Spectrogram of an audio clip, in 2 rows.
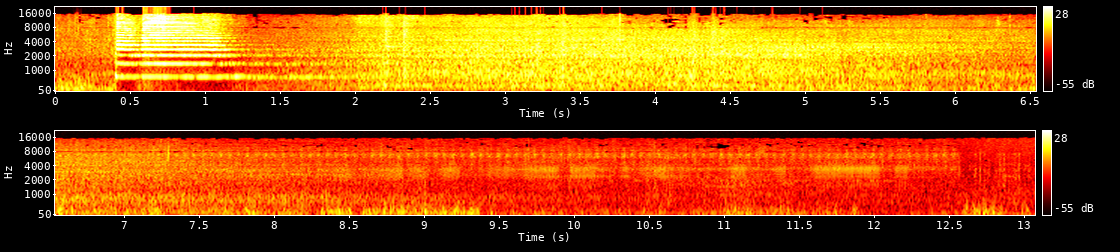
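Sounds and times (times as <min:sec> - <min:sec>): train passing with rumble: 0:00.0 - 0:13.0
train horn blast: 0:00.4 - 0:02.2.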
